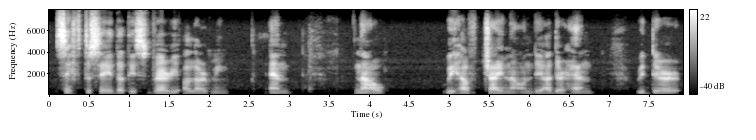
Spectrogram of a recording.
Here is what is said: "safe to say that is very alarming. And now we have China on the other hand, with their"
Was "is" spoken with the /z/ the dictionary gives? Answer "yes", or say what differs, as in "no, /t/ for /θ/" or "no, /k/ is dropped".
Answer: no, /s/ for /z/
